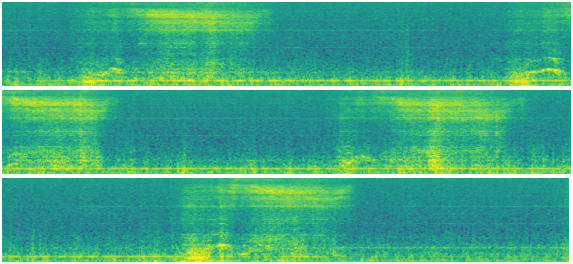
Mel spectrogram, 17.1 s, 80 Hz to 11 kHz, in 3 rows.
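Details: Female loud rattling snoring on each breath in, about 16 a minute, over a steady background hum.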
